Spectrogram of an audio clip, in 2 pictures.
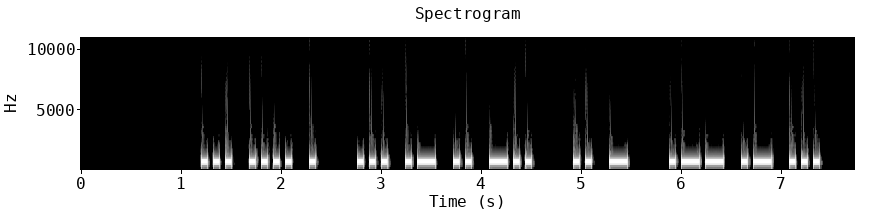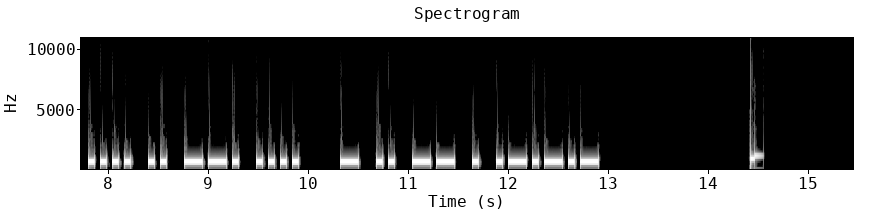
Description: Morse code, heard as a keyed tone, about 19 wpm, 700 Hz. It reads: SHE SAID IT WAS HIGH TIME.
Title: Sentences from Top 1000 Words - Review Part 1 - 20wpm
